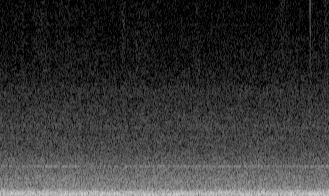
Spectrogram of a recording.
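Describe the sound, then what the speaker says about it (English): Steady broadband roar of jet airliner reverse thrust during the landing rollout in a PMDG flight simulator, arriving at Manchester, loud and continuous with a faint high whine throughout. "Reverse thrust out."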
